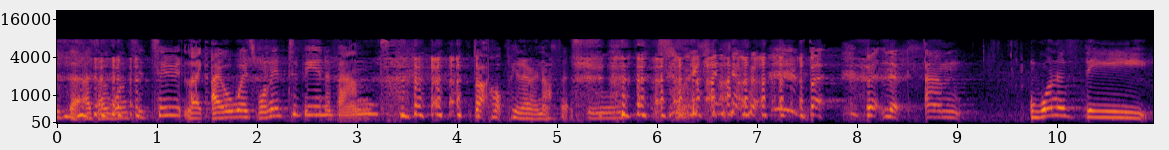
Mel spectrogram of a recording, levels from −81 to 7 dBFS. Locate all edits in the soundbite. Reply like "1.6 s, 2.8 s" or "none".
4.3 s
